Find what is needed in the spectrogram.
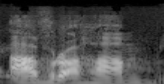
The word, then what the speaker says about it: Avraham: So when I say Avraham, yours is Abraham. And when I say Yitzhak, okay, you know it's Isaac. So I'm pronouncing it the way it was pronounced in Hebrew.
